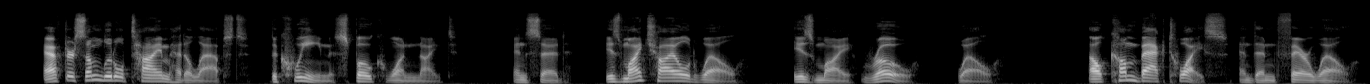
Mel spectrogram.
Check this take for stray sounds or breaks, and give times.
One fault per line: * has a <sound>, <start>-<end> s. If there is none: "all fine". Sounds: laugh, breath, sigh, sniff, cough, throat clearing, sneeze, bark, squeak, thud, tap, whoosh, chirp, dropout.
all fine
